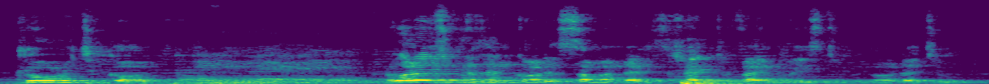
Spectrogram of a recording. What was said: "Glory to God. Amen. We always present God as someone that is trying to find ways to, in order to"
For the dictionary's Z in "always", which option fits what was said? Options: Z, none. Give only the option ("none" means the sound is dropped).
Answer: none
